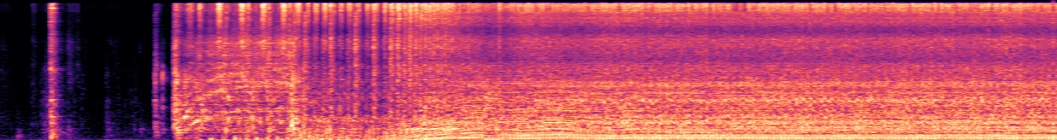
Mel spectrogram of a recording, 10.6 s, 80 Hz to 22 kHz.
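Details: Cub Cadet LTX1045 riding mower, Kohler Courage 20HP, with fresh fuel added after dying off choke (head gasket and valve work done earlier): a couple of pulls, then it catches and runs steadily with no misses or surging.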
